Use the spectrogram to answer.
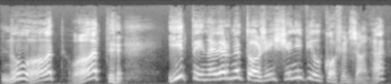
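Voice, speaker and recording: A man's voice: very high voice, huge pitch swings, a little slow, dry recording, studio quality, exaggerated voice. An actor playing a flustered, blustering, dim village policeman who stammers and repeats himself in a radio drama. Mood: wheedling, fussy. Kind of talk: 1960s Soviet radio drama acting.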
